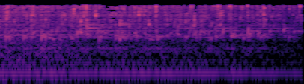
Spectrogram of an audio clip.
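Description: A thin, steady trickle of rainwater runs off a tarp, angled with a small stone, into a small cup, a soft continuous splashing with faint bright drips and a low hum underneath, with no voices.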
